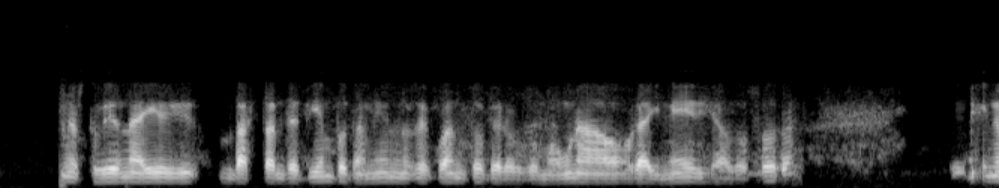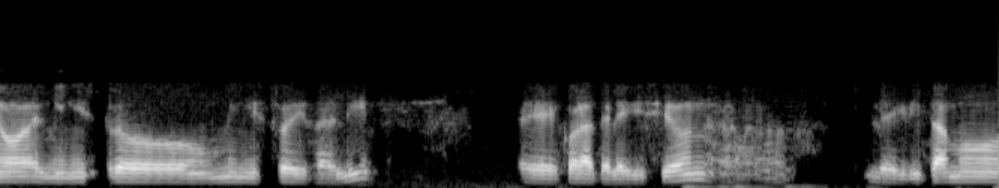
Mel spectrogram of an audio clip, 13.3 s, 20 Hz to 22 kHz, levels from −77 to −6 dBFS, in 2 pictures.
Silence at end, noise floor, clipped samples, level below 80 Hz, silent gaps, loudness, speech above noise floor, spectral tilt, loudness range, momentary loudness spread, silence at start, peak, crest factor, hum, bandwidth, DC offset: 0 s; -55 dBFS; under 0.1%; -60 dBFS; none; -22 LUFS; 33 dB; -9 dB/octave; 3 LU; 15 LU; 0.4 s; -4 dBFS; 20 dB; none; 3.8 kHz; under 0.1%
